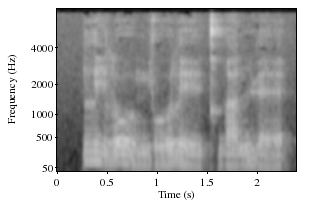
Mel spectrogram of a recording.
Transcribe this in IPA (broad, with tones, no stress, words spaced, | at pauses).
li˥˧lo˥˩ʊ̯ mjo˧˥ʊ̯le˨˩ɪ̯kʰwa˧˥nɥɛ˨˩˦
